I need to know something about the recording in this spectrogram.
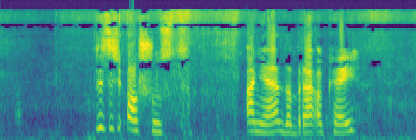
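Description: A horse whinnies softly nearby.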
